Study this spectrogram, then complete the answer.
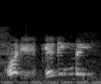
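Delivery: amused incredulity at the rabbi's swearing; incredulous outburst. Real, not acted. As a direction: throw it back at him in disbelief. Mock outrage at the rabbi.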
